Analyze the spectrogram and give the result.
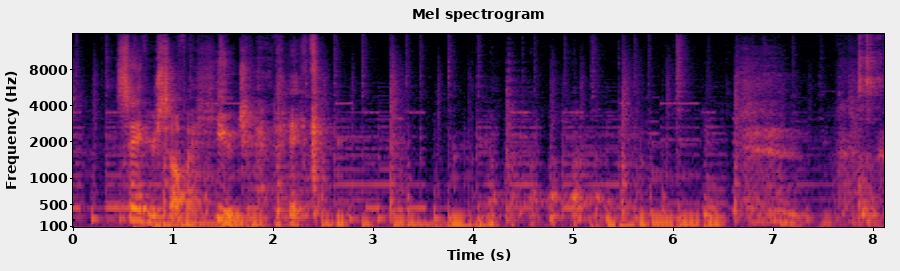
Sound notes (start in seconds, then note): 3.8 laughing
